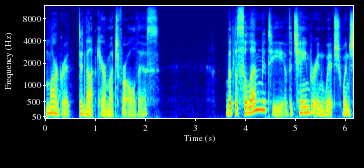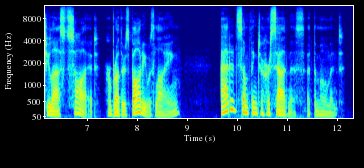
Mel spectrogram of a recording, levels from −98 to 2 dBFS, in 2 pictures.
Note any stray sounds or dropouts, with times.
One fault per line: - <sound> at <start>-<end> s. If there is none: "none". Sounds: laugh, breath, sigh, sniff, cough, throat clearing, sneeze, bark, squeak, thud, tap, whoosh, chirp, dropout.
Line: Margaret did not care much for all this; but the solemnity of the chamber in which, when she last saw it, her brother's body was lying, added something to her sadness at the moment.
none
